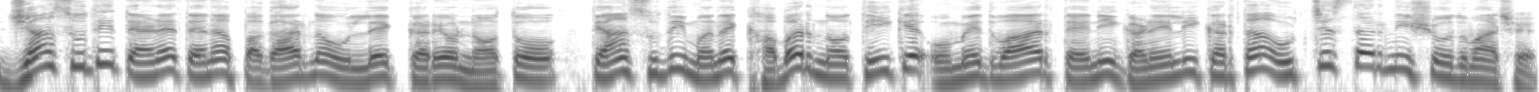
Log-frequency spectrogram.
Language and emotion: Gujarati, surprised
